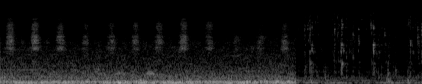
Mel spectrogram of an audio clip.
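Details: A female Pembroke Welsh Corgi makes rhythmic wet smacking noises, about three each second, over a low rumble.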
